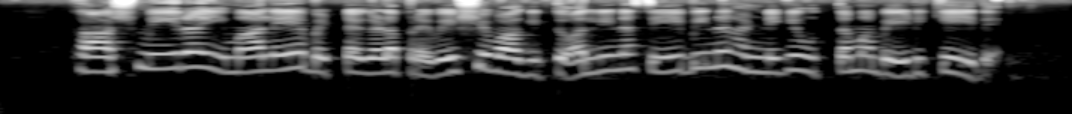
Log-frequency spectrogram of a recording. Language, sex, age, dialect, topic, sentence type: Kannada, female, 56-60, Mysore Kannada, agriculture, statement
